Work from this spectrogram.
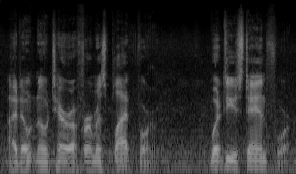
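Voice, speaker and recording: An actor playing a stern, level-headed military commander in a science fiction game, speaking directly and with measured authority. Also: male voice, low-pitched, lively intonation, a bit bright, slight background noise. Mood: questioning. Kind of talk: video game dramatic dialogue. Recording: music behind the voice.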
